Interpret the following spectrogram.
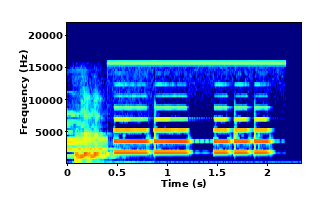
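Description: The tail of a music cue rises briefly, then an electronic phone alert sounds as two pairs of steady high beeps and cuts off.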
